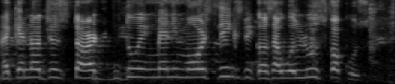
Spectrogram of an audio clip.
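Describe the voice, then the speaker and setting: Speaking at a moderate pace, a woman with a Spanish accent has a high pitch. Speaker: marine conservationist. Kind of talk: live Q&A interview. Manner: halting, many repeats and fillers.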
